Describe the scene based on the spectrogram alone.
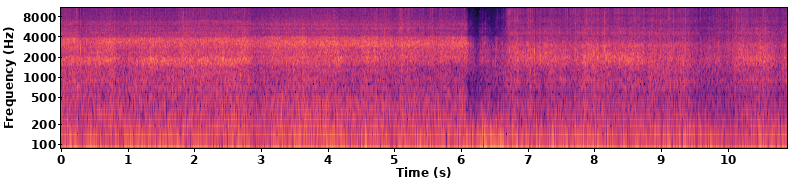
Wind blows by loudly nearby, followed by water flowing out of a faucet nearby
